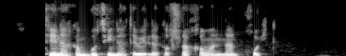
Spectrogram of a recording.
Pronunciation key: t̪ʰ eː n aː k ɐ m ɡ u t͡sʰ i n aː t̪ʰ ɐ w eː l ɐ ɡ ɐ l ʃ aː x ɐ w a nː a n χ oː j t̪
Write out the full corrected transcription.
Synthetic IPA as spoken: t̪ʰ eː n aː k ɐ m b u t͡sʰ i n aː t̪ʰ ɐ w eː l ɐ ɡ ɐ l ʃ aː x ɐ w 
